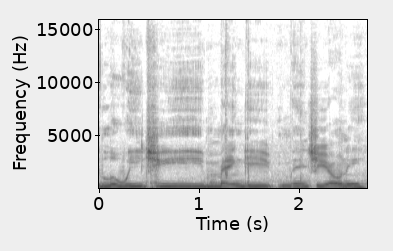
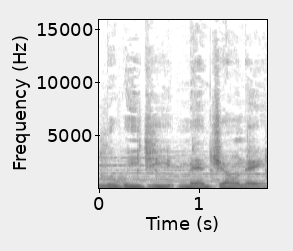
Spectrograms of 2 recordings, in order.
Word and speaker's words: Luigi Mangione: at you guys with an update on the Luigi mangi mangion I completely butchered his name but it is pronounced Luigi manone hopefully I can spare you all now from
